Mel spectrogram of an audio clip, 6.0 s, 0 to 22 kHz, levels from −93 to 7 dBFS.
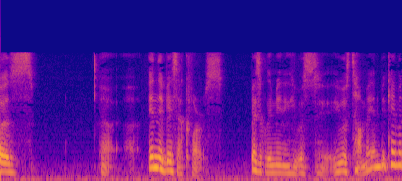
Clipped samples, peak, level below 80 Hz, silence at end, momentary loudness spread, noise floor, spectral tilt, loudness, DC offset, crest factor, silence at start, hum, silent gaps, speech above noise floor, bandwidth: under 0.1%; -6 dBFS; -46 dBFS; 0 s; 22 LU; -47 dBFS; -6.5 dB/octave; -25 LUFS; under 0.1%; 18 dB; 0 s; none; none; 24 dB; 8 kHz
